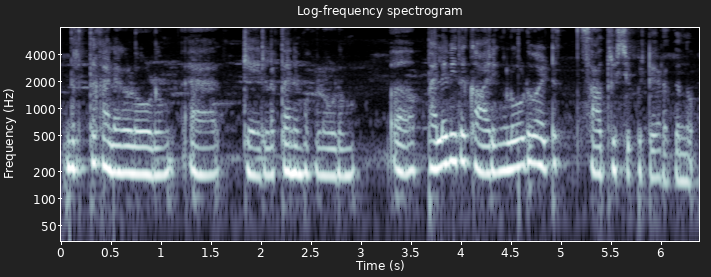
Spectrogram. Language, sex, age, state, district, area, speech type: Malayalam, female, 18-30, Kerala, Wayanad, rural, spontaneous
